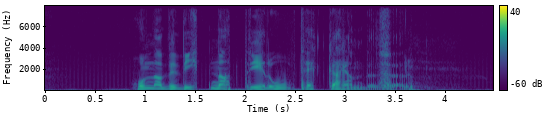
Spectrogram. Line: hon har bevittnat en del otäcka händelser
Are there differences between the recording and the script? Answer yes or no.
yes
